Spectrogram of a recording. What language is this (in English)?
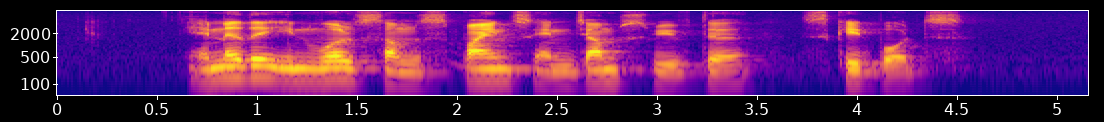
English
